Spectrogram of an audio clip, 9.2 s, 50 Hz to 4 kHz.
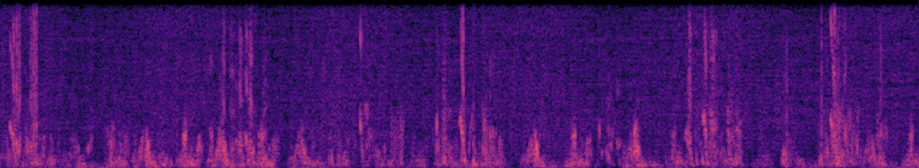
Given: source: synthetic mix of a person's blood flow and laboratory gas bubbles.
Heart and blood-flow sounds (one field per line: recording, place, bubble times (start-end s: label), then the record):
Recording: Doppler ultrasound of blood flow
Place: precordium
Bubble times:
0.08-0.43 s: bubbles
0.47-0.55 s: bubbles
0.85-0.95 s: bubbles
1.05-1.28 s: bubbles
1.56-1.74 s: bubbles
1.86-1.97 s: bubbles
2.08-2.76 s: bubbles
3.10-3.17 s: bubbles
3.20-3.50 s: bubbles
3.58-3.75 s: bubbles
3.82-4.05 s: bubbles
4.33-4.97 s: bubbles
5.79-5.85 s: bubbles
5.96-6.42 s: bubbles
6.83-7.20 s: bubbles
7.25-7.45 s: bubbles
7.81-7.92 s: bubbles
8.16-8.62 s: bubbles
8.75-8.89 s: bubbles
From the record:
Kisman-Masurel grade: 242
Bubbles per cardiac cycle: several, 3 to 8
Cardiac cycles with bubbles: 100%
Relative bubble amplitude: moderate (0.250 to 0.450)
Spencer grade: 3 (all of the cardiac periods contain showers or single bubble signals, but not dominating or overriding the cardiac motion signals)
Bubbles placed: only in the low amplitude regions of the cardiac cycle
